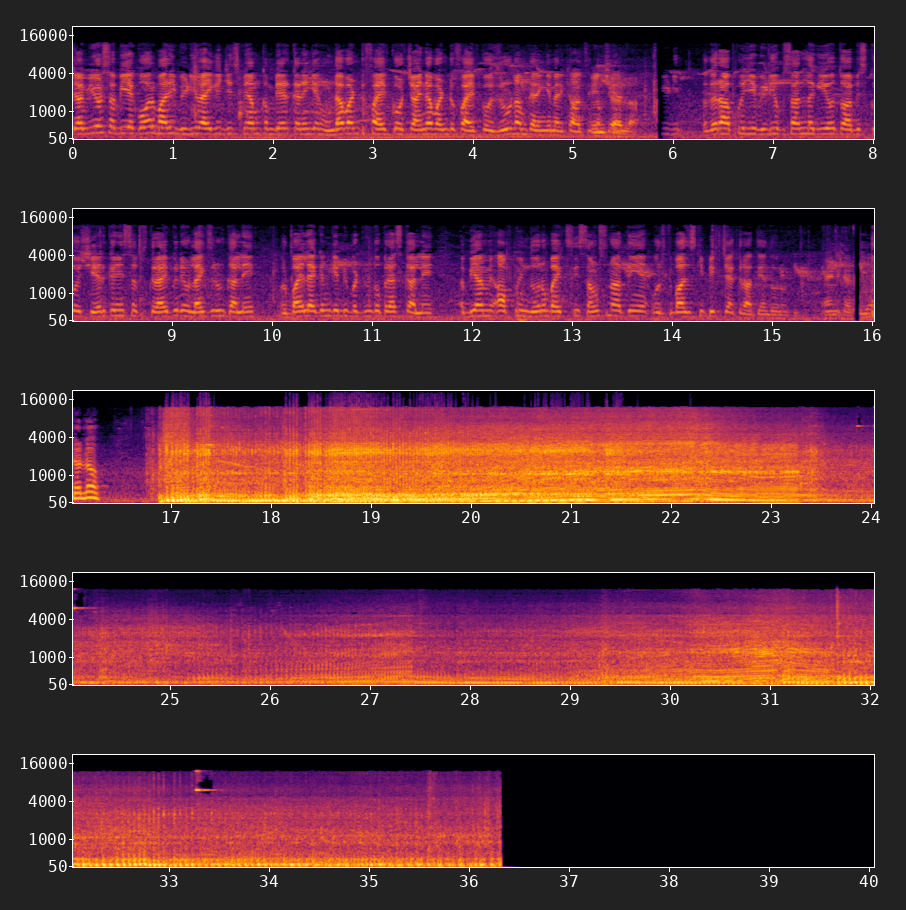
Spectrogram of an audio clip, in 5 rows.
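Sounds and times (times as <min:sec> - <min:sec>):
motorcycle engine revving: 0:16.7 - 0:36.3.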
